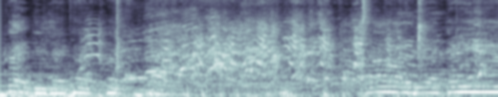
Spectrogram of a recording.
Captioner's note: audience laughing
